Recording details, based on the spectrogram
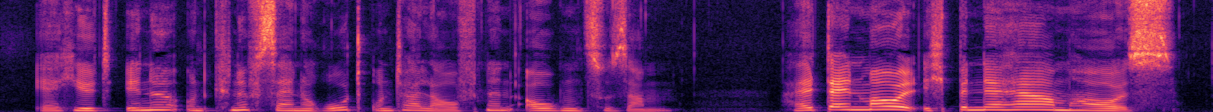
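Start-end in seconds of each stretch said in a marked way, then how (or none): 3.9-5.8 booming, loud, thundering roar. Gustav answers Grete, who blocks his way to the kitchen, thundering. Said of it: "donnerte er".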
